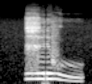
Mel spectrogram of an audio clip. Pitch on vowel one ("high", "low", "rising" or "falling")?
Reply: high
